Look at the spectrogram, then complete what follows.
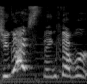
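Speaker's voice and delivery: voice breaking into a crack. Asking the audience a question about the story, voice cracking. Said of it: "the voice crack".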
